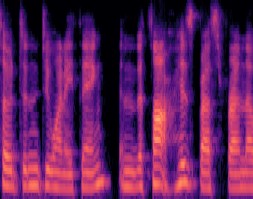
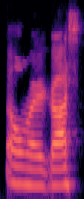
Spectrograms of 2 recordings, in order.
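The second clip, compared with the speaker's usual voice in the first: ordinary talk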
